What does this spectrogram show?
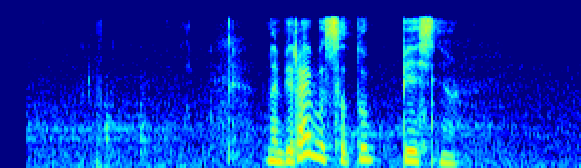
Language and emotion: Russian, neutral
